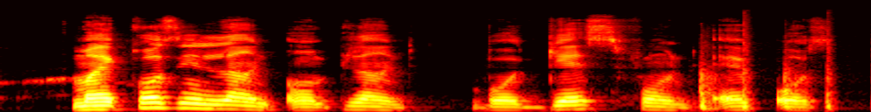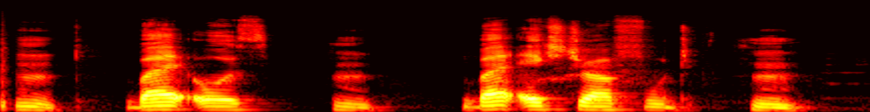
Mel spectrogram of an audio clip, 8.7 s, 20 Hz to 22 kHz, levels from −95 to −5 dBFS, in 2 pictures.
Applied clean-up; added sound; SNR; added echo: neural mask model RNNoise.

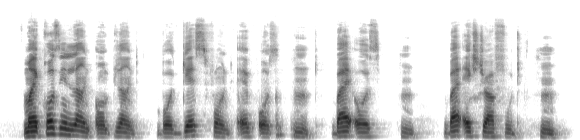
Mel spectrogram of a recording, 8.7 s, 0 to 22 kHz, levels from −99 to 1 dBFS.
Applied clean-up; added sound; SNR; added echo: neural mask model Resemble Enhance denoiser.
